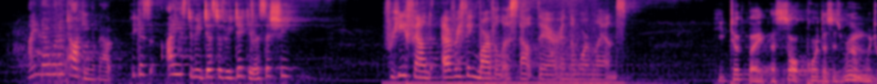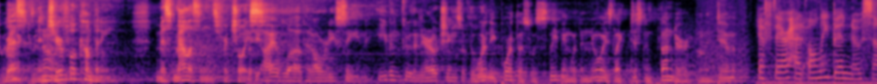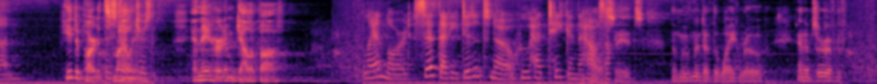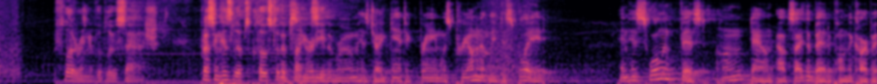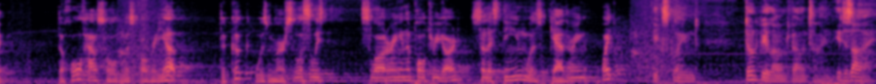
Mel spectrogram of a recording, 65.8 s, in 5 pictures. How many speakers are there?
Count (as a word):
five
